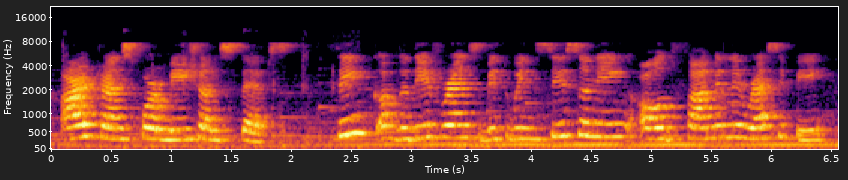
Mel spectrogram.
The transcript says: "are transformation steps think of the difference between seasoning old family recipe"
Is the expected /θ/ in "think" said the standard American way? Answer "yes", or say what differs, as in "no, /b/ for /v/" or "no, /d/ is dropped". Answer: no, /t/ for /θ/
